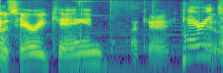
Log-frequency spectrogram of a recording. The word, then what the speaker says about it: Kane: His name was Harry Kane? Okay. Harry Kane. Rhymes with Spain.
